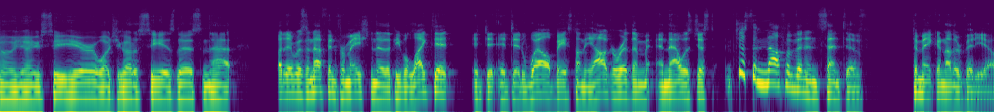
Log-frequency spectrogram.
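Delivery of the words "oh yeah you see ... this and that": put-on flat monotone delivery. Recalling an uncut gameplay video, mimicking how they talked in it: imitating own monotone talking. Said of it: "me just talking all monotone".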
